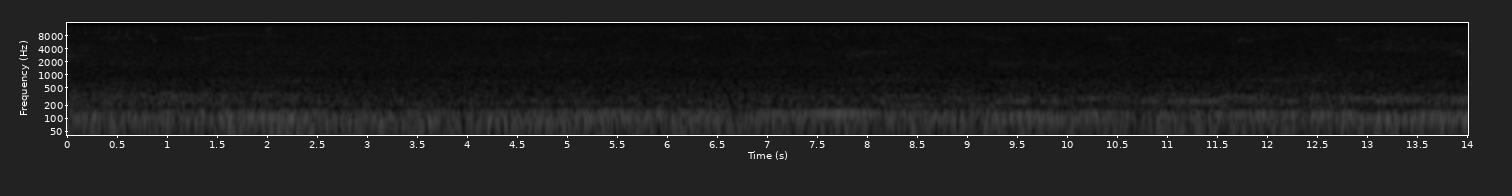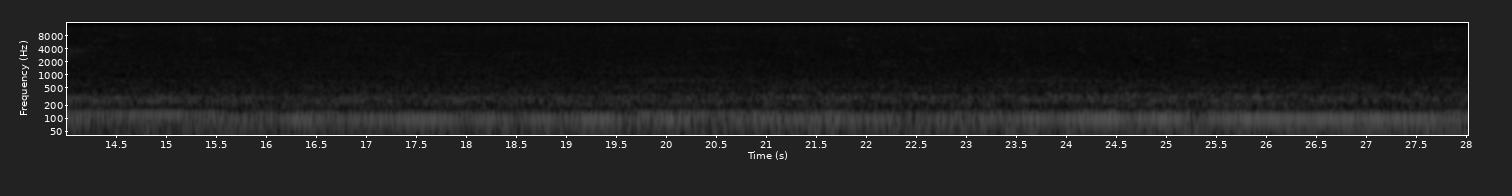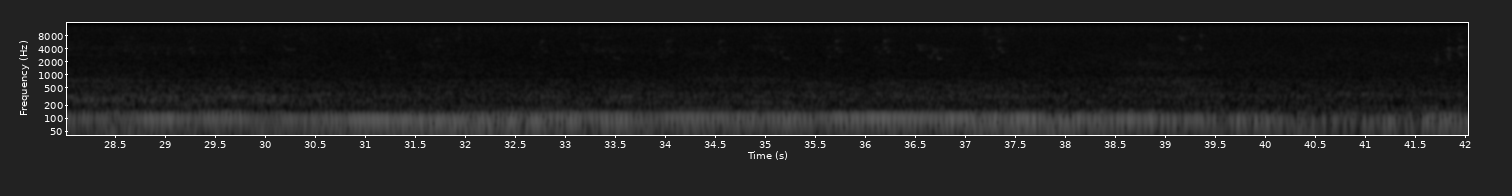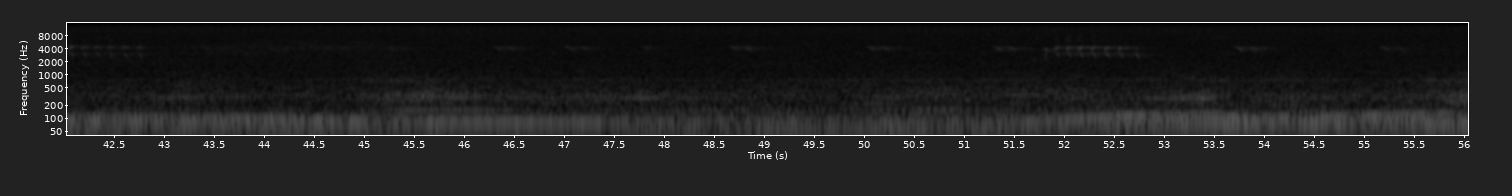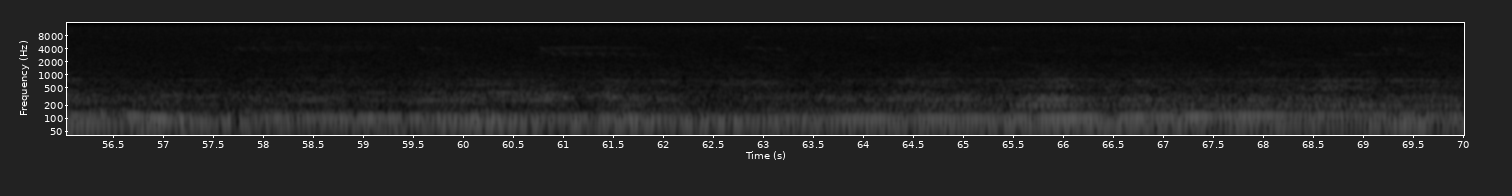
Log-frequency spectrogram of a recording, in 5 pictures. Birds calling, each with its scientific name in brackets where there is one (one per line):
American Goldfinch (Spinus tristis)
unidentified bird
Red-eyed Vireo (Vireo olivaceus)
American Robin (Turdus migratorius)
